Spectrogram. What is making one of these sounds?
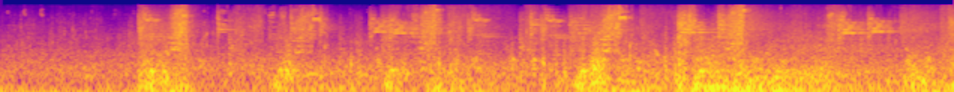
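Weapons clash in combat.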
